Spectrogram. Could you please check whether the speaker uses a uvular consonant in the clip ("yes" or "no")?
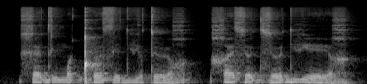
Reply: yes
